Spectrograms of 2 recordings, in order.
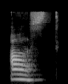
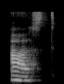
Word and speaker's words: asked: Okay, so I will correct the pronunciation first. So the first one is he asked. Asked.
